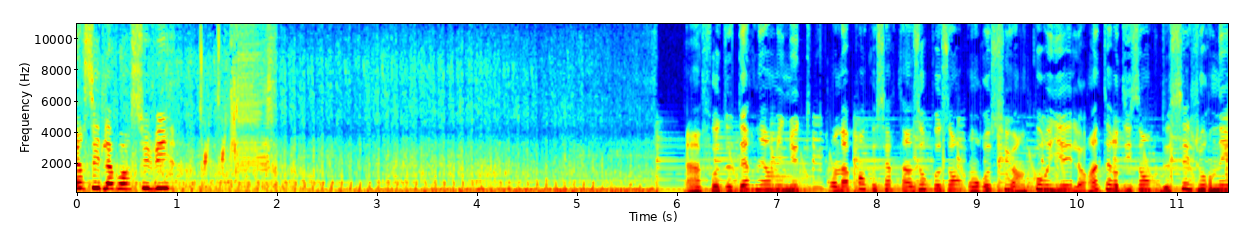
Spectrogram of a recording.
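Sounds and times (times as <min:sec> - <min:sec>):
speech: 0:00.0 - 0:01.2, 0:06.1 - 0:11.5
helicopter rotor blades beating: 0:00.0 - 0:05.8.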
